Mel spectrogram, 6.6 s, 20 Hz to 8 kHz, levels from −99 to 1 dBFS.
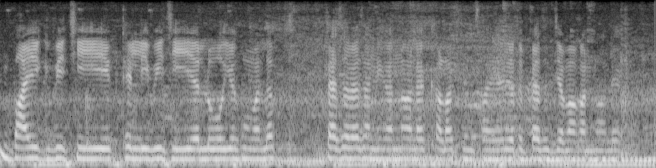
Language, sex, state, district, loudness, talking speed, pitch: Garhwali, male, Uttarakhand, Tehri Garhwal, -17 LUFS, 230 wpm, 175 Hz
